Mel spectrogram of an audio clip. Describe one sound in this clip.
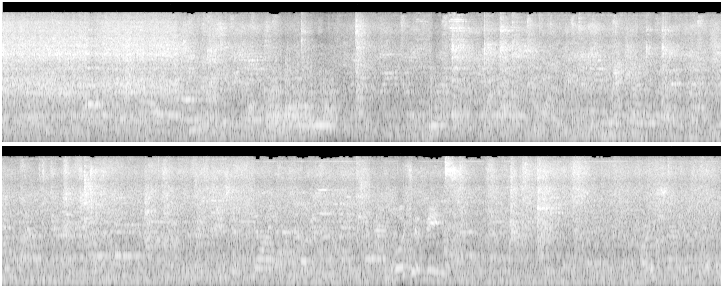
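A refrigerated display case hums steadily.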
